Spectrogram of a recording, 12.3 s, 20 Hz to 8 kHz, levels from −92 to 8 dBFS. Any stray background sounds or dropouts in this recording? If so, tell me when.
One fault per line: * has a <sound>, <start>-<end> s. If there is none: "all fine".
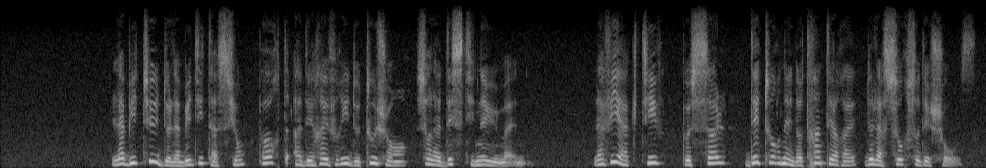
all fine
